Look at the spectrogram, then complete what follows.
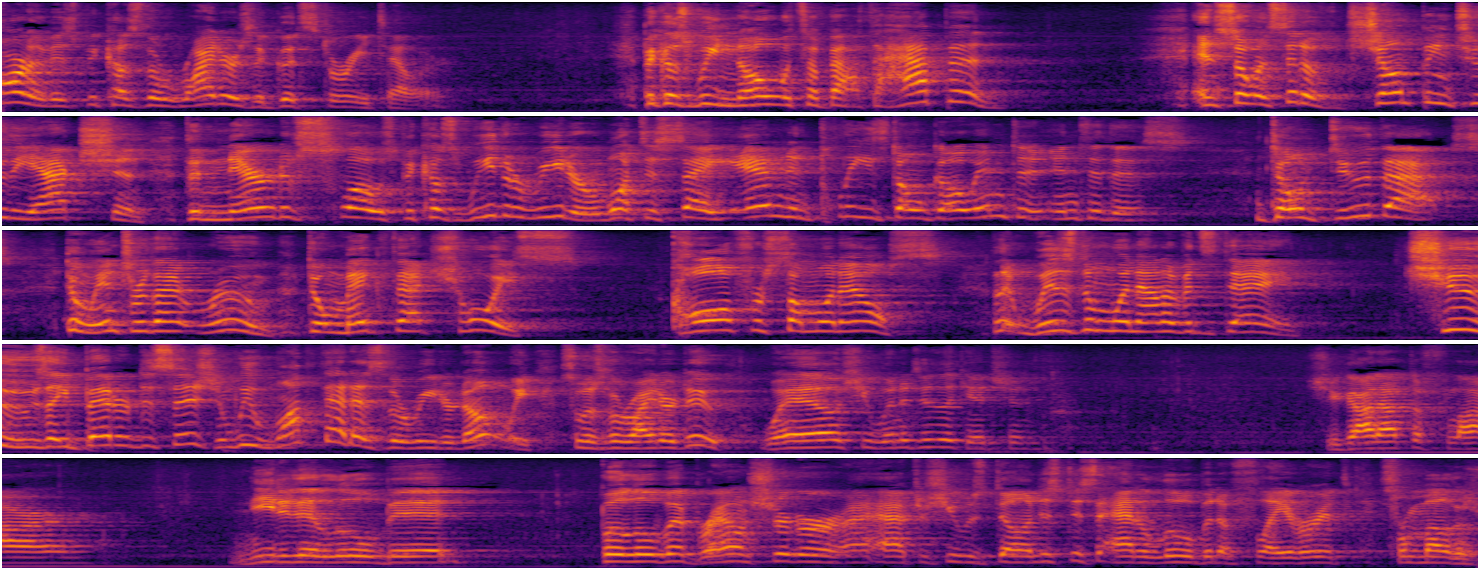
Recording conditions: large echoing room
